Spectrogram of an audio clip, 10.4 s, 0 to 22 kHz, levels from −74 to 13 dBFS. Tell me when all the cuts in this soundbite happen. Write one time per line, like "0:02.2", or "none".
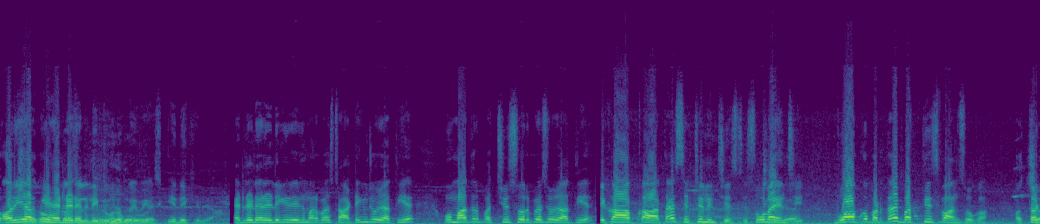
0:02.3
0:06.0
